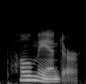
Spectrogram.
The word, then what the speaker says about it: pomander: Though I know like, I discovered when I was recording Happier at Home that it's pomander. Also tumult, two words that I've been mispronouncing.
